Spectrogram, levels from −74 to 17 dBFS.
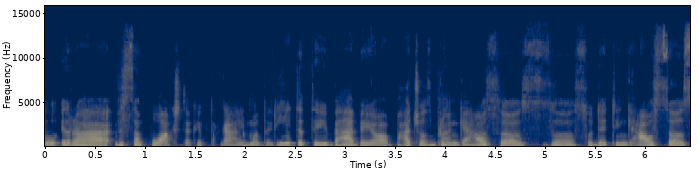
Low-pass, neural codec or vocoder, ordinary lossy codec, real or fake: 14.4 kHz; none; MP3, 64 kbps; real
